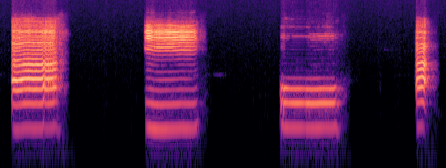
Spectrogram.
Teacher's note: hamzah ini mempunyai sifat jahar, yaitu jelas.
